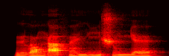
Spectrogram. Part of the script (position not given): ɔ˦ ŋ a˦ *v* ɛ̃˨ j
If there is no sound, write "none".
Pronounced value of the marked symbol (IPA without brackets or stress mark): f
